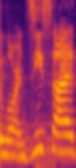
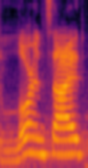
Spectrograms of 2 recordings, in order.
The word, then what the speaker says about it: Laurenzside: Also, by the way, there's no real way to say my name. Some people say LAURENZSIDE, some people say LAURENZSIDE, some people say LAURENZSIDE. Whatever way you want to say it. It can be said many ways.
